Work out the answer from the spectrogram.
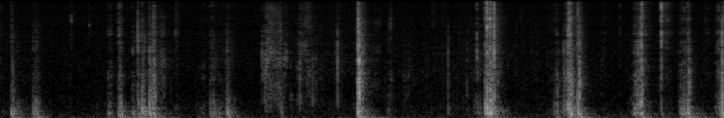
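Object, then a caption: Plaster block and metal pick. A small metal carving pick chips and scrapes at a solid plaster block from an excavation kit while long-nailed fingers hold it steady. The result is a series of short, dry chipping taps with bright scratchy edges and soft low knocks, with quick gritty scrapes in between and no ringing.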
